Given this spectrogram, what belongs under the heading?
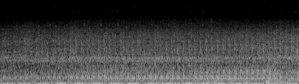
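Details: Mitsubishi Mirage G4 misfiring when hot, new coil and plugs, injector fault code: idle shakes with an uneven stumbling beat about three per second; suspected loose connection in the injector wiring harness.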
